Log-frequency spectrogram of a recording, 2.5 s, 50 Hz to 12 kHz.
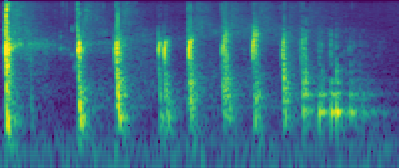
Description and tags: Ice Hit 1
break, crack, foley, ice, ice-crack, melt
